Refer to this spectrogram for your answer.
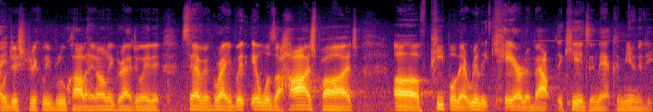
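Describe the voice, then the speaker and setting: In an Atlanta accent, a man speaks fairly quickly in a fairly low, monotone, flat voice. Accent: Southern US, Atlanta. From Atlanta, Georgia. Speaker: rapper. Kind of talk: interview answer. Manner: casual, conversational.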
